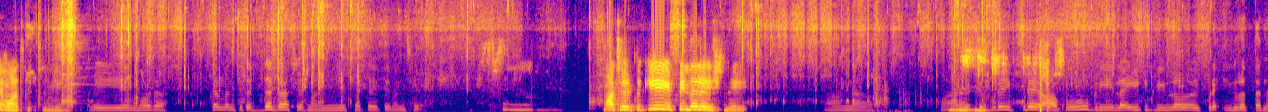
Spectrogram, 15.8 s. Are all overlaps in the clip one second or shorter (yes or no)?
yes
